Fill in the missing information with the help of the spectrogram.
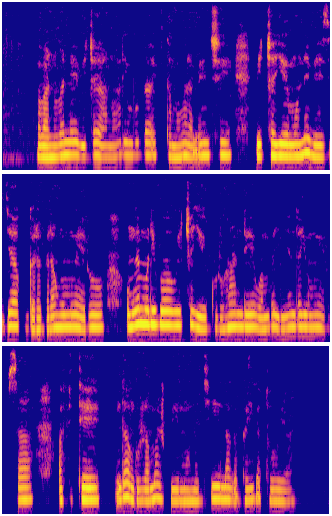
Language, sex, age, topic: Kinyarwanda, male, 25-35, government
